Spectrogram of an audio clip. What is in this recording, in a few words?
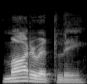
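"moderately", British English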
